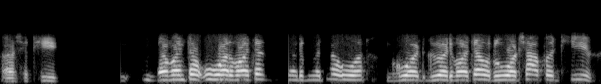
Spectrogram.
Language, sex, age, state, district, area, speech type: Kashmiri, male, 30-45, Jammu and Kashmir, Srinagar, urban, conversation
